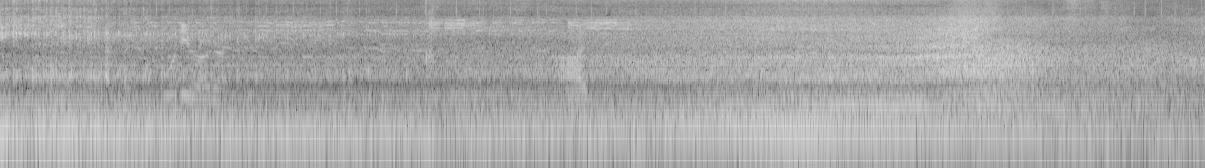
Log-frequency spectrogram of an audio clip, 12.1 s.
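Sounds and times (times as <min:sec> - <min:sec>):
car engine rumbling: 0:00.0 - 0:12.0
rush of passing car: 0:06.7 - 0:11.9.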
